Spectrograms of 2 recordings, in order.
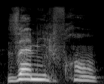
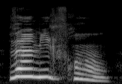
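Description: First: "vingt mille francs" loud, stress on "vingt"; "vingt mille francs" said loud with a hard "vingt"; indignant repeat. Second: "vingt mille francs" jumping much higher, shrieking falling end; "vingt mille francs" repeated far higher with a falling end; outraged repeat. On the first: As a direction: punch "vingt" in outrage. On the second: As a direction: pitch the repeat way up in disbelief. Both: A narrator's reading. Repeats the sum twice, rising.

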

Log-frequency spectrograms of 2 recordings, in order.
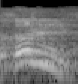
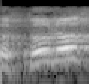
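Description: First: ثلث as thulth, no vowel after l; one closed syllable for ثلث, l straight into th; sukun on lam. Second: الثلث as ath-thuluth, u after l; two high syllables in الثلث, thu-luth; damma on lam. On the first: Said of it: "أو بإسكانها". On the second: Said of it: "في الثلثان والثلث". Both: Shown as a demonstration.

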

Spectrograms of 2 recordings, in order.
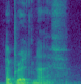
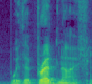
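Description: First: "a bread knife" dropped much softer, lower, flat and dry; deadpan aside. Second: Said in the usual way. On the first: Real, not acted. Narrator lowers his voice to repeat the gruesome bread knife, softly deadpan. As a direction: let it land quietly, grimly amused. Repeats the grisly detail for effect.

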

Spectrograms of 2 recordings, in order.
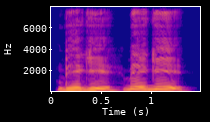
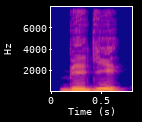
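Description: First: High, loud, gleeful urging; joyful yell. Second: Firm, louder command to run; confident urging. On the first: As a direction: cheer the runner on like a zealot. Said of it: "радостно завопил сектант". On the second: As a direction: send the child off with certainty. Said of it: "уверенно произнёс Серебров". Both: A narrator's reading.

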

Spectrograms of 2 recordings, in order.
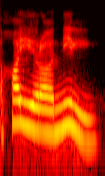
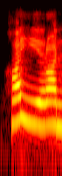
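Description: First: Slow "خيرا نيل" as khayrani-l; measured, drawn-out "خيرا نيل" joined by ni; kasra link. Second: "خيرا" louder, as khayran; careful, emphatic "خيرا" ending on a still n; demonstrating tanween. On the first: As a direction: turn the n into ni and land on l in "خيرا نيل". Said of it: "فهتتنطق". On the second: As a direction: ring out the final n of "خيرا". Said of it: "التنوين لاحظت إن أنا نطقت إيه؟". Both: Shown as a demonstration.

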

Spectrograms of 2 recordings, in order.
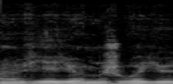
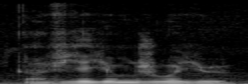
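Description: First: Said in the usual way. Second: "Un vieil homme joyeux" drawn out slowly and louder; sceptical echo. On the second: A narrator's reading. Soothsayer echoes Zarathustra's words, sceptical and drawn-out. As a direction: throw "Un vieil homme joyeux" back, stretched and emphatic.

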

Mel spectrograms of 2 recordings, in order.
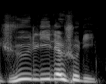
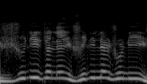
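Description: First: High, loud put-on voice; bold announced name. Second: Tiny, high, soft put-on voice; Julie/character. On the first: Host proclaims his guest's name in the bar scene, high loud voice. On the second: Host plays his guest naming herself in the bar, high soft voice. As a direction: introduce yourself in a hushed high voice. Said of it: "Vous êtes Julie".

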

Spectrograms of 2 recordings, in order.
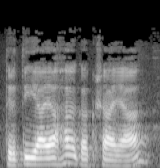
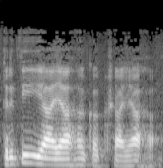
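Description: First: कक्षाया ending on an open long "aa"; final visarga dropped. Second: कक्षायाः ending in an echoed "ha"; final visarga kept. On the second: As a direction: say कक्षायाः as "kakshaya-ha". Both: Shown as a demonstration. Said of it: "कक्षायाः न होकर के ये कक्षाया बनेगा".

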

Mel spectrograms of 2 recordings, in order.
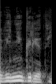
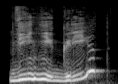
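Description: First: Said in the usual way. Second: «Винегрет?» drawn out slowly, higher and louder, rising; disbelieving. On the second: A narrator's reading. Лариска doubting her ears, «Винегрет?» slow and disbelieving. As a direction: stretch «Винегрет?» into an incredulous question. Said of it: "не поверила своим ушам".

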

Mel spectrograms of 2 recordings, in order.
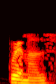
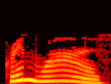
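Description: First: "Grimmers" with two short syllables, like "grimmer"; homely, anglicised "Grimmers" at usual pitch; mispronounced grimoires. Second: "Grimoires" high, with a long "wah" second syllable; high-voiced, drawn-out "Grimoires"; corrected pronunciation. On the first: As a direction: say "Grimmers" to rhyme with trimmers. Old witch mangles the word. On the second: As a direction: correct it to "Grimoires", French-style "-wahz". Young witch corrects the word. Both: A narrator's reading.

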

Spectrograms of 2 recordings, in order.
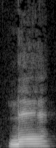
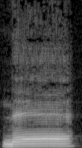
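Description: First: نا said as a short single-beat نَ; one beat. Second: نا stretched a little into a long naa; lengthened vowel. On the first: Teacher demonstrating vowel timing, a short one-beat syllable. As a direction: keep نا brief, one count only. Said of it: "مقدارها حركة واحدة". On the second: Teacher showing it slipping into madd, lengthened syllable. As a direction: hold نا past one beat. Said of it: "لو زودتها شوية". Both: Shown as a demonstration.

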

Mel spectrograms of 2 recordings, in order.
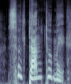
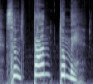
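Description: First: Desperate plea. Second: Higher, louder, slow soltanto me; drawn-out anguished repeat. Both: A narrator's reading. Repeated frantic plea.

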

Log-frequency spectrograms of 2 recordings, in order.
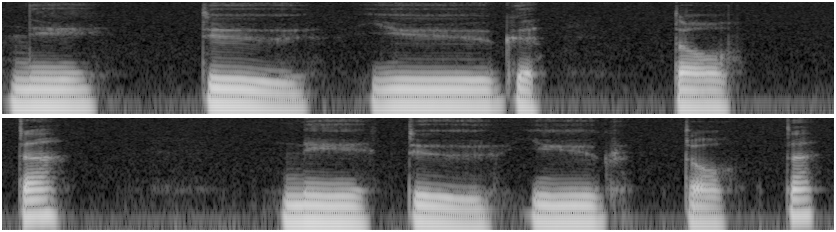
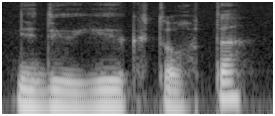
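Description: First: Niðurjúkdóttir drawn out very slowly, syllable by syllable; slow pronunciation. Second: Said in the usual way. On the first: Shown as a demonstration. Teacher to students learning Cherokee, very slow and careful. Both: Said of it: "you can pronounce the G with the Y U like this".

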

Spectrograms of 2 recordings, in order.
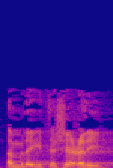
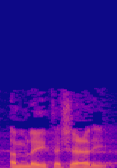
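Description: First: Higher, louder plea in the verse; emotional outcry. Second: Said in the usual way. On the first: Acted. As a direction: lift the voice in anguish. (صيحة متأثرة)

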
